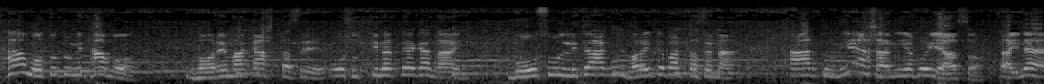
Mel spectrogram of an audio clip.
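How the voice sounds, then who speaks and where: A woman's voice: sits high, animated, normal speed, noisy background. A woman voicing a poor, bitter young fisherman with an East Bengali accent, complaining in a plaintive way. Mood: exasperated.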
